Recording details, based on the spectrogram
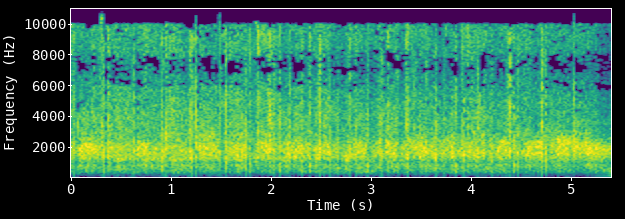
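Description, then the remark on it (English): People clap steadily for several seconds after a vote at a city meeting, a dense, continuous patter of many hands with no voices standing out. “Please give a warm round of applause to Thomas.”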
